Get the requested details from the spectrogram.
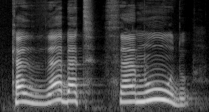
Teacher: Нужно договорить звук та, а потом перейти на звук са.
